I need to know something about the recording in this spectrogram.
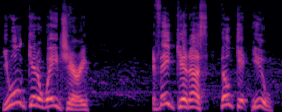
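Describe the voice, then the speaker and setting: A man plays a bitter, loudmouthed comic-book nerd for a dub. The voice is pitched high and loud, a little husky, and it rants in accusing, profane, sarcastic bursts. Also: very animated, normal speed, full character voice. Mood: furious, shouting. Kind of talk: amateur comic dub acting.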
